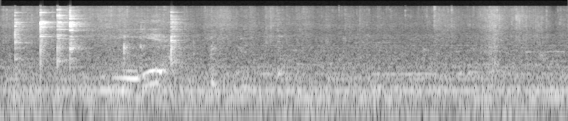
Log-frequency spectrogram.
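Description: A spoon clinking and scraping against a jar and dishes while pizza sauce is scooped and spread: a quick cluster of sharp clinks in the first half second and a couple more around a second in.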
